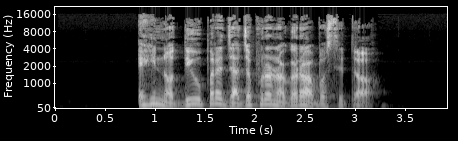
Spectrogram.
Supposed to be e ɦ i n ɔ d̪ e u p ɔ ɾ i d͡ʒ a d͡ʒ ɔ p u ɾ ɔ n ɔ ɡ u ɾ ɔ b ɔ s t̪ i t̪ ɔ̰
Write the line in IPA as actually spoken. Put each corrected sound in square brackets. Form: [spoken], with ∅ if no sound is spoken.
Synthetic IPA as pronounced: e ɦ i n ɔ d̪ [i] u p ɔ ɾ [e] d͡ʒ a d͡ʒ ɔ p u ɾ ɔ n ɔ ɡ [ɔ] ɾ [ɔː] b ɔ s [t̪ʰ] i t̪ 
